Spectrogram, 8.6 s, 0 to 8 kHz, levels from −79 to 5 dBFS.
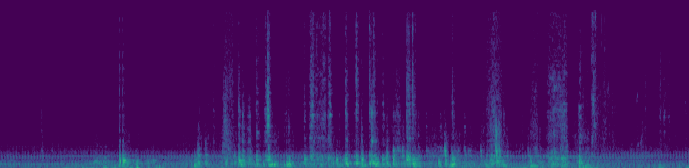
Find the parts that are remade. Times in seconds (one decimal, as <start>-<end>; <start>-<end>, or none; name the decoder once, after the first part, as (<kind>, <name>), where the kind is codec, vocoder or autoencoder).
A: none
